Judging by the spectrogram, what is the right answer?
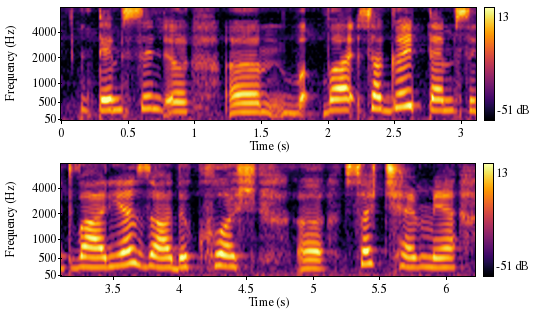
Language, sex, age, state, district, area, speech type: Kashmiri, female, 18-30, Jammu and Kashmir, Budgam, rural, spontaneous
